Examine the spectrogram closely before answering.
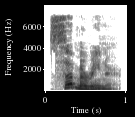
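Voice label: "submariner", British English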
